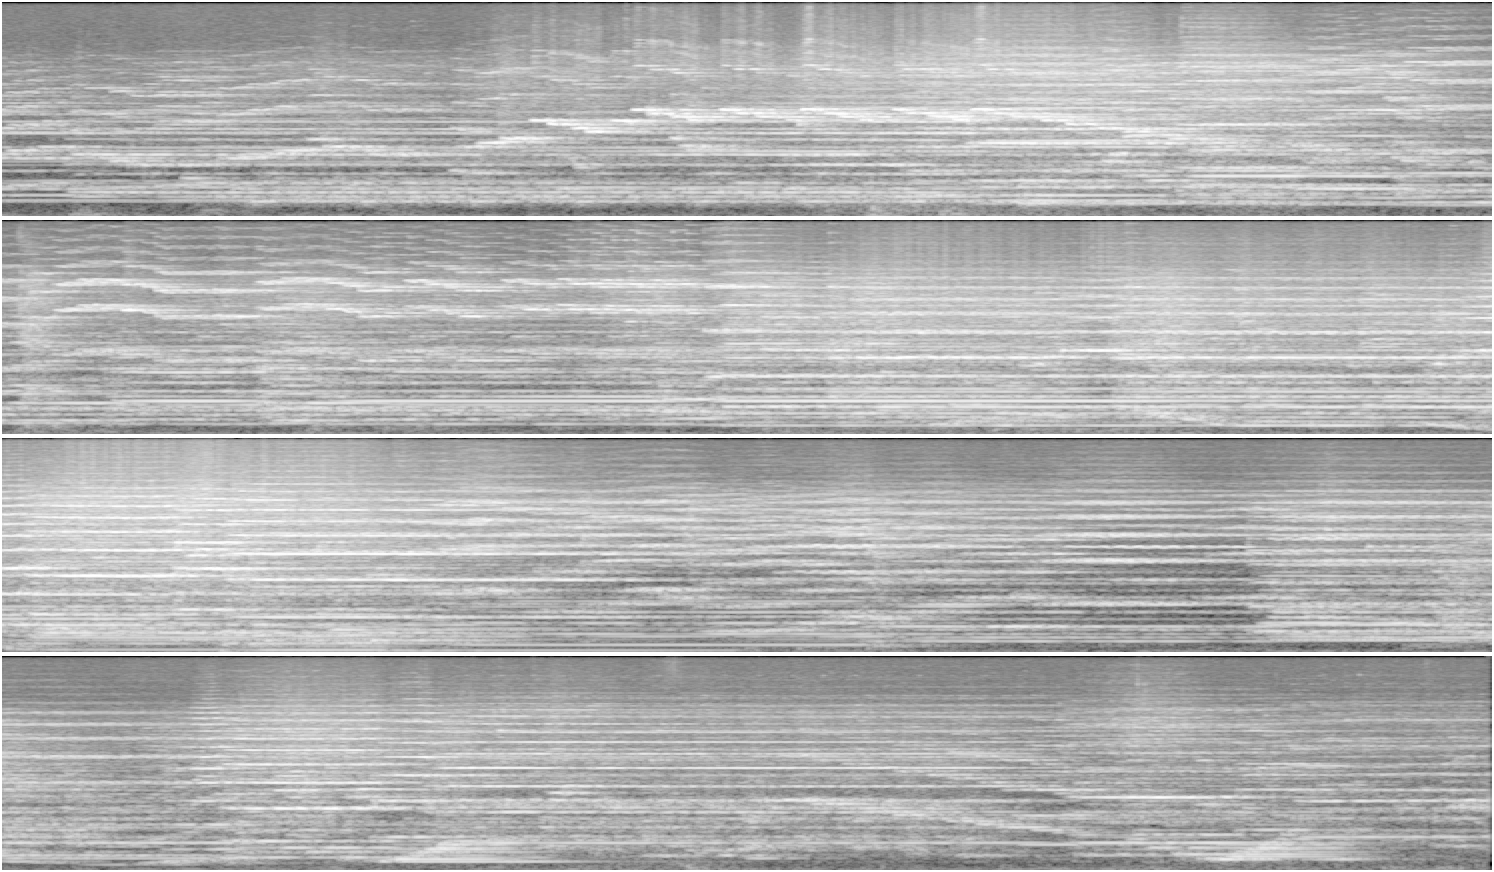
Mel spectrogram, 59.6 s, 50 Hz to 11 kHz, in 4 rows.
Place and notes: Südviertel, Essen, Deutschland - essen, philharmonie, alfred krupp concert hall, orchestra rehearsal
Im Alfred Krupp Saal der Philharmonie Essen. Der Klang einer Probe des Sinfonieorchesters Teil 1.
Inside the Alfred Krupp concert hall. The sound of a rehearsal of the symphonic orchestra.
Projekt - Stadtklang//: Hörorte - topographic field recordings and social ambiences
